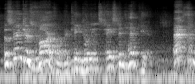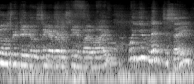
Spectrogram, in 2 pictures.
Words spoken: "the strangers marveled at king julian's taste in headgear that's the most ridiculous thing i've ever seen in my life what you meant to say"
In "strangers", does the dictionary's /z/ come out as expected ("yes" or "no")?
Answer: yes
